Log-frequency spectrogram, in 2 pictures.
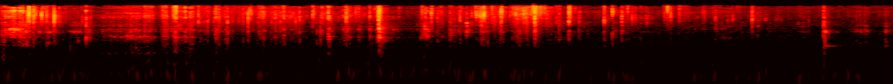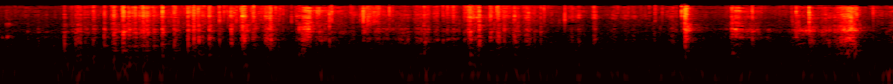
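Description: A metal blade scrapes flaky shavings off a solid, pale green rectangular bar of soap held in the palm. The sound is a quiet, dry, bright rasping made of many short scraping strokes, with crisp crackling edges and almost no low end.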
